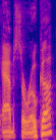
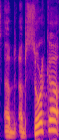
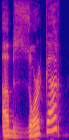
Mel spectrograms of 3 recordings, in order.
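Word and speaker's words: Absaroka: And by the way, it's confusing because it's spelled like it's got an extra syllable. It doesn't exist. Like it should be Absoroka, but it's Absorica, alternately Absorca.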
